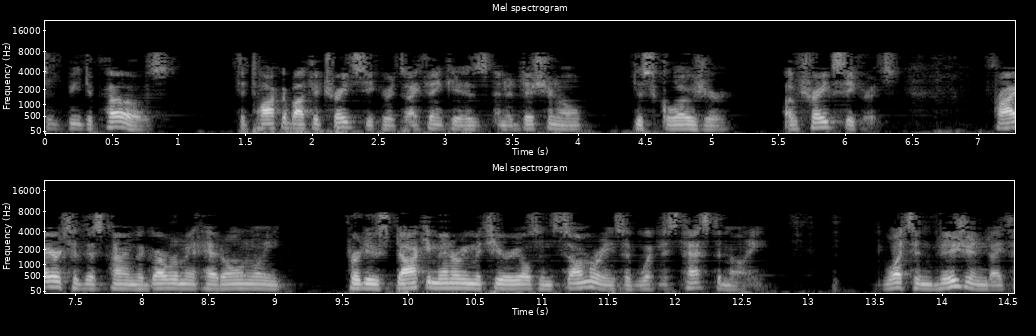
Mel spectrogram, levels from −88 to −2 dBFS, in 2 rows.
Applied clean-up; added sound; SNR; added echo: neural mask model DeepFilterNet 3.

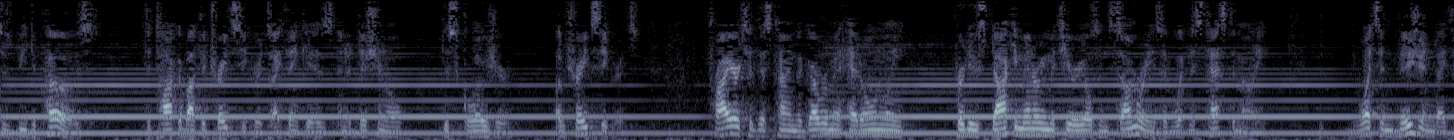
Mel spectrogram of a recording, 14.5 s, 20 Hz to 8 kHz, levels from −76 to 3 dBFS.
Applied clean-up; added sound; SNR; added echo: none; Wind instrument, woodwind instrument; 3 dB; none.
